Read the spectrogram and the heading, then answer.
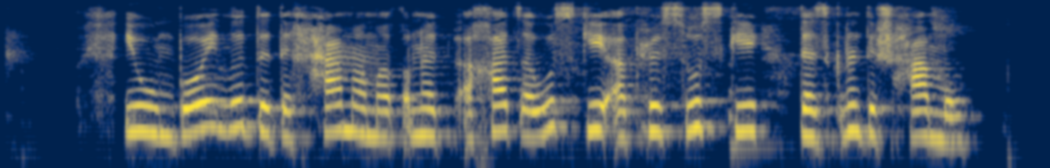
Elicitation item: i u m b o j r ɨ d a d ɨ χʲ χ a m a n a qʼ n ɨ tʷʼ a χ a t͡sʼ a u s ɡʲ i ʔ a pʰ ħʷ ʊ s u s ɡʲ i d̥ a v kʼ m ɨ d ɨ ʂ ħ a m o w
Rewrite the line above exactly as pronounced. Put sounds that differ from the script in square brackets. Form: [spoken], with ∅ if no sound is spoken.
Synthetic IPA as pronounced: i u m b o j [l] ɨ d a d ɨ χʲ [ħ] a m a [m] a qʼ n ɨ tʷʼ a χ a t͡sʼ a u s ɡʲ i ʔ a pʰ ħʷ ʊ s u s ɡʲ i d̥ a [z] kʼ [n] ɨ d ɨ ʂ ħ a m o w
